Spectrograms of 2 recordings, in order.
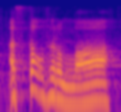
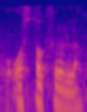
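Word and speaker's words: أستغفر الله: যখন আমি বলবো আস্তাগফিরুল্লাহ, হে আল্লাহ আমি ইস্তেগফার করছি, আমি ক্ষমা প্রার্থনা করছি, আমি মাফি চাচ্ছি। তো আশা করি বুঝতে পারি ইনশাআল্লাহ। অনেক সময় আমরা যে বাংলাদেশে অনেক উচ্চারণের কারণে ওয়াস্তাগফিরুল্লাহ, না না ওইটা ওই আয়াত থেকে বলে বলতেছে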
